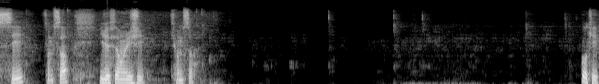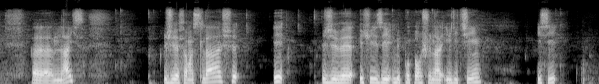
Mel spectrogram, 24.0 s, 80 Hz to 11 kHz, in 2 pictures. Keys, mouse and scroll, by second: 1.7 g, 4.3 z, 4.6 Tab, 5.1 a, 5.2-6.6 scroll down 8, 6.6-8.1 middle drag, 8.1-8.5 scroll down 1, 8.5-12.7 middle drag, 12.7-13.2 shift+scroll down 3, 13.2-13.9 scroll up 1, 14.3 right click, 15.0 KP_Divide, 15.8 scroll down 3, 16.1-17.2 middle drag, 17.2 scroll up 1, 17.4 Tab, 17.7-18.2 middle drag, 18.2 ctrl+Tab, 19.2 right click, 19.7 shift+right click, 20.6 shift+right click, 21.6 o, 22.8 click, 23.1 click.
